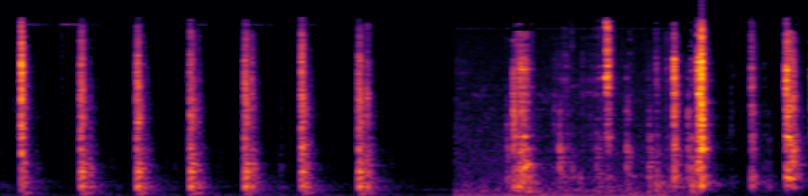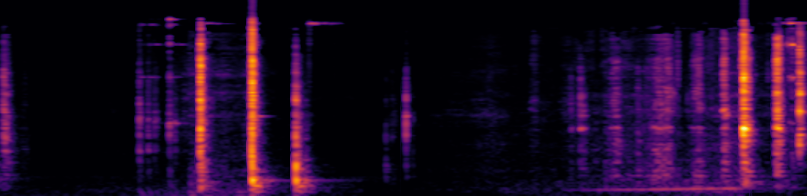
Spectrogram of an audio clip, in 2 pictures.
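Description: Hammer blows on metal, about two and a half a second in runs with short pauses between, knocking bolts out of a transmission crossmember.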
